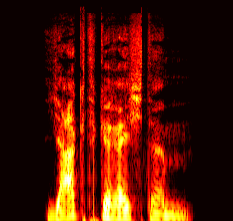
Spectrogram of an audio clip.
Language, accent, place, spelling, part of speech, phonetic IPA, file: German, Germany, Berlin, jagdgerechtem, adjective, [ˈjaːktɡəˌʁɛçtəm], De-jagdgerechtem.ogg
- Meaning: strong dative masculine/neuter singular of jagdgerecht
